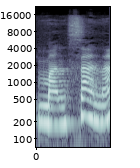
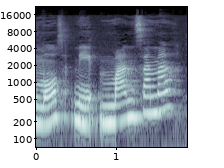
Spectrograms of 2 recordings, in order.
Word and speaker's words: manzana: We pronounce it like this: "manzana ," because the accent, the emphasis that we are going to give it, is on the second syllable: "manzana." Therefore, we do not say "mánzana" or "manzaná".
